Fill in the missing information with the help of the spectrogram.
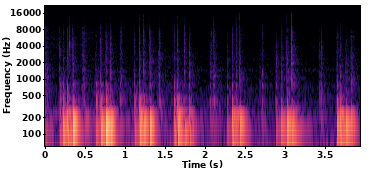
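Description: Fingertips and nails tap the light spruce top of a hollow wooden acoustic guitar on the upper bout near the bridge, without plucking the strings, though they may ring slightly. Short clusters of soft, hollow, low thumps repeat at an uneven pace, each with a deep body resonance that fades quickly.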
